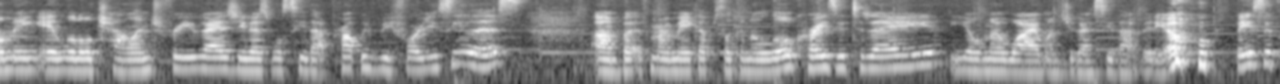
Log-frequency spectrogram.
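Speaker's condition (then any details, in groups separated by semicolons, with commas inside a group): No condition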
